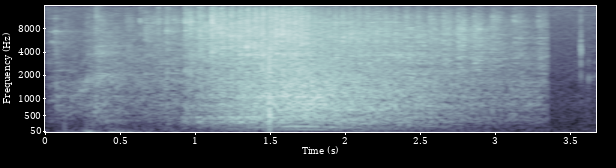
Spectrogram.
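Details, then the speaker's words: Walk-behind lawnmower that won't start, spark and tank fuel confirmed: with gas squirted into the intake it catches, revs raggedly for about two seconds, then cuts out abruptly, so the carburetor is dirty and needs cleaning. "Okay, as you just saw, it ran for a few seconds and then died, right? So what that is it's a dirty carburetor, and it needs to be cleaned."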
